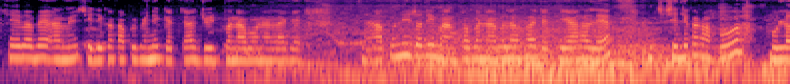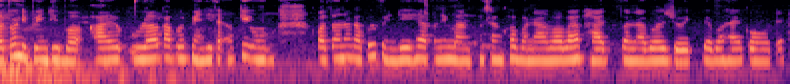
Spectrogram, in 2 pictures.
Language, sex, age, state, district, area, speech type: Assamese, female, 18-30, Assam, Tinsukia, rural, spontaneous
